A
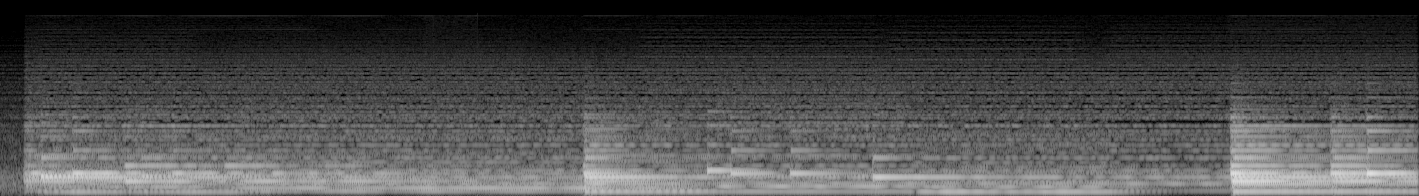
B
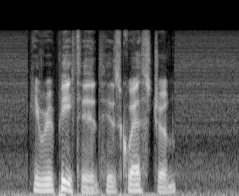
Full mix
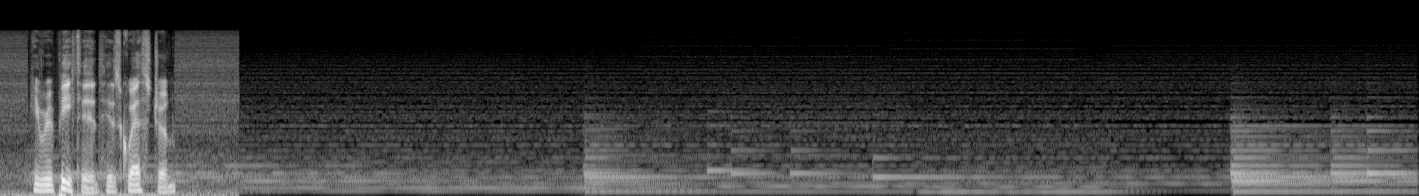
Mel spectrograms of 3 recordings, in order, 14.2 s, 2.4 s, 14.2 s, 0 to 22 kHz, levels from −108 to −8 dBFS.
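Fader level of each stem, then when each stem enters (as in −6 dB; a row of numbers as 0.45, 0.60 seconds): −15.0, +2.0 decibels; 0.00, 0.00 seconds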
